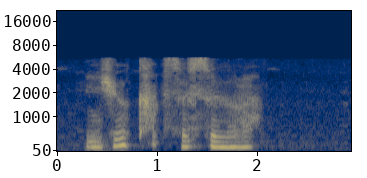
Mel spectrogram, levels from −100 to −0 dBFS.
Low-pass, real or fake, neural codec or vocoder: 5.4 kHz; fake; codec, 16 kHz in and 24 kHz out, 1.1 kbps, FireRedTTS-2 codec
